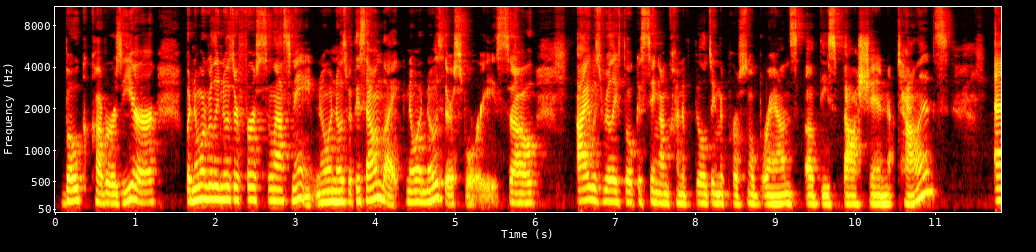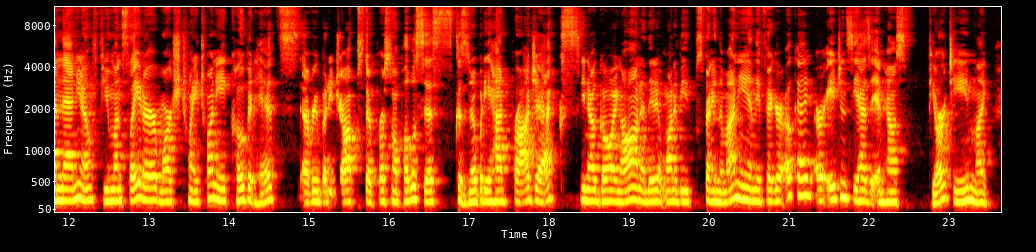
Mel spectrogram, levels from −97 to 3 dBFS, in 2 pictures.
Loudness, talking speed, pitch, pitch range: -19 LUFS, 225 wpm, 175 Hz, 165-195 Hz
